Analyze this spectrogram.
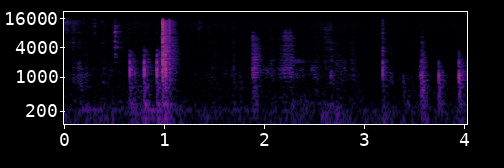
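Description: Faint scratching and light clicks of bonsai wire being handled and wound onto a young yew branch, with one sharper click about a second in and a few quick ticks near the end.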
